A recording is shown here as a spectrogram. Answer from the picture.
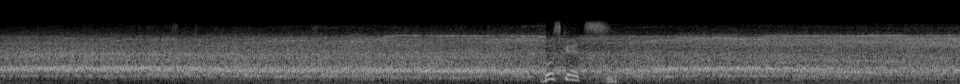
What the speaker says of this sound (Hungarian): megjön a közönség hangja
